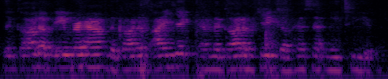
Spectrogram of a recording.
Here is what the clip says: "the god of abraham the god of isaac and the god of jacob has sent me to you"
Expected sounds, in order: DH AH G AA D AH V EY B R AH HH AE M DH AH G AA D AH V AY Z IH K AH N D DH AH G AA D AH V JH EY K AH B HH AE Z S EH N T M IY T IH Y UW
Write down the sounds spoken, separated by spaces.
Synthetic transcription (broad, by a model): DH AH G AA D AH V EY B R AH HH AE M DH AH G AA D AH V AY Z IH K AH N DH AH G AA D AH V JH EY K AH B HH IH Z S EH N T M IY T IH Y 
